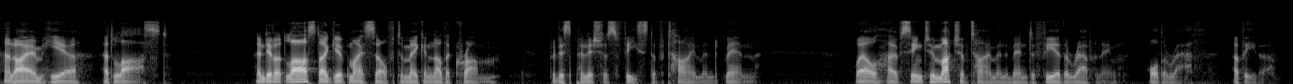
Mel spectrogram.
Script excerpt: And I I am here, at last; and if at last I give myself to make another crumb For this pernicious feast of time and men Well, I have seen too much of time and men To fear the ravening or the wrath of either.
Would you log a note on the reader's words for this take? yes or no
yes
